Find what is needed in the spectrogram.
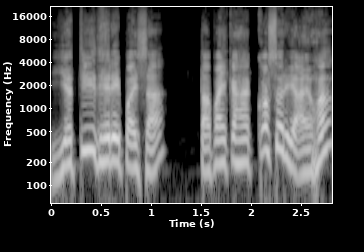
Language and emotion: Nepali, angry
